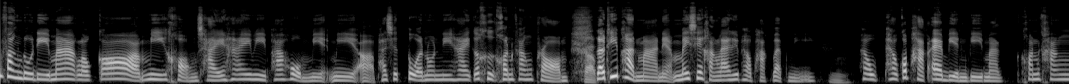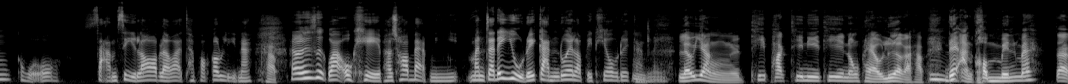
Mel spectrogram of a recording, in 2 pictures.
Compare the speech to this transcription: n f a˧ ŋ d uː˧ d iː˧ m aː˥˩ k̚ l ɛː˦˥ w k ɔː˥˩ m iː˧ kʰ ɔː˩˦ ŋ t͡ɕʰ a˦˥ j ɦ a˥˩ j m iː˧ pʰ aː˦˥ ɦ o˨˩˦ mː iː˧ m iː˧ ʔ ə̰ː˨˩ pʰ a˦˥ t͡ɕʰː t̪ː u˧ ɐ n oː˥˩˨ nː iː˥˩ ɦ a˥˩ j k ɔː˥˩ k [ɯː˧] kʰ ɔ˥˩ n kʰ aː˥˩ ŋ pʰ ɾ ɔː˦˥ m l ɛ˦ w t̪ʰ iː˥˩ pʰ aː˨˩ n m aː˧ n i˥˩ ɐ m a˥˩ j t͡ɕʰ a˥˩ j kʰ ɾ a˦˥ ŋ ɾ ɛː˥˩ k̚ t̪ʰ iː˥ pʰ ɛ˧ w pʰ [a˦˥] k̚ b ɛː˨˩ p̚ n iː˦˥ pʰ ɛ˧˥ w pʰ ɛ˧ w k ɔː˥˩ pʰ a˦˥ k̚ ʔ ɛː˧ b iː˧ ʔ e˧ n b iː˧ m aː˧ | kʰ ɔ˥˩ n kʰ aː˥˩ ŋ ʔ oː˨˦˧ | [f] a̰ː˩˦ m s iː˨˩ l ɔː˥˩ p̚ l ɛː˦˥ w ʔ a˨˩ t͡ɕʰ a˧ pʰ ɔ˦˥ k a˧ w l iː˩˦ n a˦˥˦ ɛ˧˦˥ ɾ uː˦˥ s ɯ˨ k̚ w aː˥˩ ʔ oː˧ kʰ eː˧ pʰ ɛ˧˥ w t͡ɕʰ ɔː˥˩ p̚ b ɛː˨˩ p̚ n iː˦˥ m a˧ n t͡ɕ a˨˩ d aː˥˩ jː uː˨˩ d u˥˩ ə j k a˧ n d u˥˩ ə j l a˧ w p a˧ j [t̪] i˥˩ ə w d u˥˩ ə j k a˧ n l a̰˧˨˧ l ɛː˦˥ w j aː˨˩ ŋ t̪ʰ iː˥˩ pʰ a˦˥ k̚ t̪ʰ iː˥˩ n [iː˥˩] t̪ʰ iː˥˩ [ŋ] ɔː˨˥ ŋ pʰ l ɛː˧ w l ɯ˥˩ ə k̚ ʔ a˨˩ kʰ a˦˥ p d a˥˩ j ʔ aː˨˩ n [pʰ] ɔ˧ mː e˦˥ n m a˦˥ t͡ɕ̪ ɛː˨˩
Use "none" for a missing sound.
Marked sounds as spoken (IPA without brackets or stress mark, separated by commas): ɯː˧, a˦˥, s, t̪ʰ, iː˥˩, n, kʰ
